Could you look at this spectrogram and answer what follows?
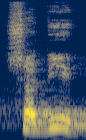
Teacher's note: دی میں یا مدہ ہے ایک الف کے برابر کھینچیں گے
